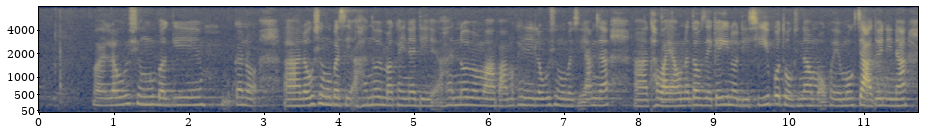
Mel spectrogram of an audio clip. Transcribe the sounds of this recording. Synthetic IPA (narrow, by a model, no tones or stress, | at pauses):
hojlɐwsiŋubɐɡikɐnolɐwsiŋubɐsiʔɐ̰ɦɐnːojmɐkʰɐjnɐdiɐ̰ɦɐnːojbɐmapamɐkʰɐjnɐdilɐwsiŋubɐs̬ḭjamnɐ | tʰɐwajawnɐtɐwzajkɐjɡinodisiɡipotʰːok̚sinamoɐ̰kʰojɐmok̚t͡ʃadojninɐ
